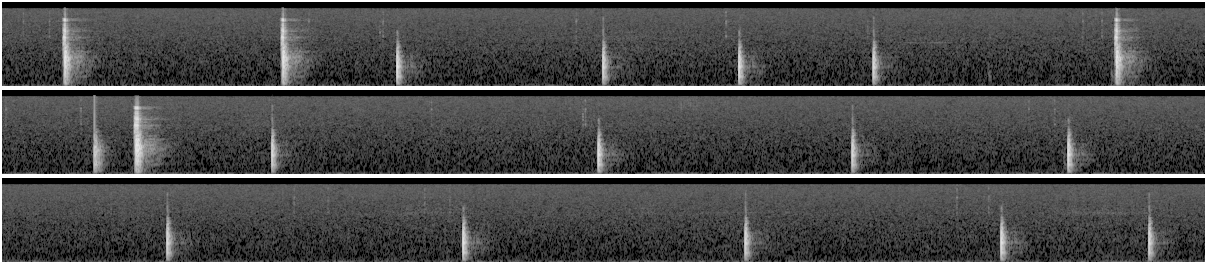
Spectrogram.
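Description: Chess move sound effects from an online chess game, one short wooden click for each move played in fast bullet chess. There are about eighteen of them, irregularly spaced, often about a second apart and sometimes two in quick succession.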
